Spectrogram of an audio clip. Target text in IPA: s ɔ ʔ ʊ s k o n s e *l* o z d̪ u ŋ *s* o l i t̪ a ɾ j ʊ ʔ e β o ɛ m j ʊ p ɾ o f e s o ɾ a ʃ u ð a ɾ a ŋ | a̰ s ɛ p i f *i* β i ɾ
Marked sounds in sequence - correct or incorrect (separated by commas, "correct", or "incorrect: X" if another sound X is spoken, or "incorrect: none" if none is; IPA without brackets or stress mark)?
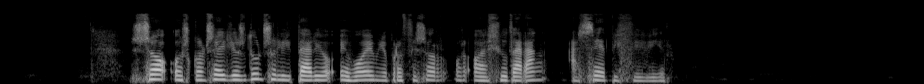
incorrect: ʎ, correct, correct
